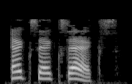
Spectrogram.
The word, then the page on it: xxx: British English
